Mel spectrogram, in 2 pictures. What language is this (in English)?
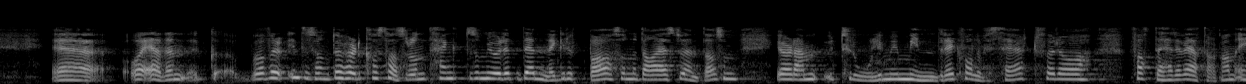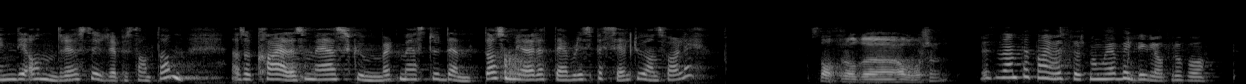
Norwegian Bokmål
